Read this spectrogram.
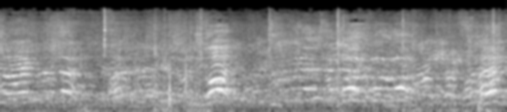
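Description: A crowd of men and women shouts and cheers loudly all around.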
